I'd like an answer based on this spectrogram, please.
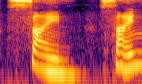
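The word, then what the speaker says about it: sign: जी साइलेंट रहता है तो जिस भी शब्द में जी के बाद की वहां पर जी साइलेंट रहता है जैसे सी जी एन साइन यानी चिन्ह तो यहां पर जी के बाद क्या ए रहा है एन ए रहा है इसलिए यहां पर जी साइलेंट है यानी जी है तो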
